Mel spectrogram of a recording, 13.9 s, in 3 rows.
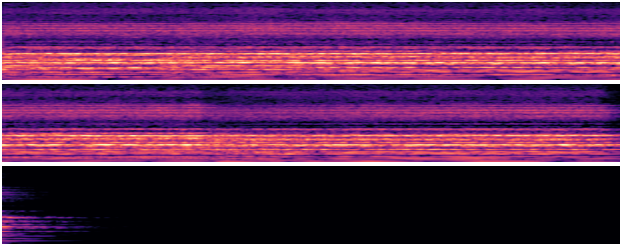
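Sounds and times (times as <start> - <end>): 
SATB choir part practice: 0.0 - 9.9.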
